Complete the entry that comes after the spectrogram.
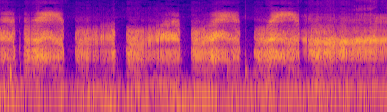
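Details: Kingfisher chick waiting for a parent to return, calling in loud, grating, buzzy bursts, about two per second, separated by short silent breaks.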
